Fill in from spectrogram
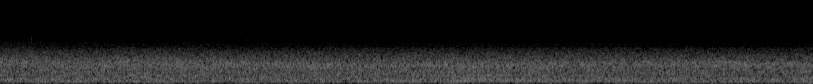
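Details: Steady broadband rumble like passing traffic or wind fills the whole stretch, with no animal calls heard.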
